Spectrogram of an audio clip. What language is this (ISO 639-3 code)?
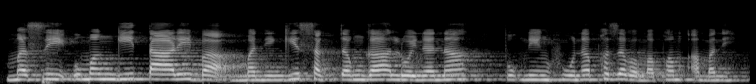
mni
